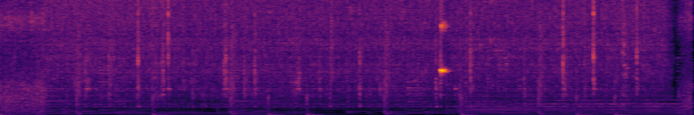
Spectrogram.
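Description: Sugar syrup simmers with grated carrots in a pan while making carrot halwa, a soft close bubbling and sizzle with rhythmic popping ticks repeating steadily throughout, no voices.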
